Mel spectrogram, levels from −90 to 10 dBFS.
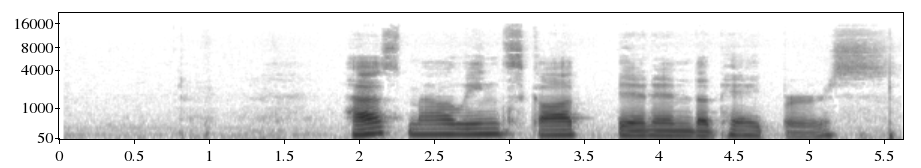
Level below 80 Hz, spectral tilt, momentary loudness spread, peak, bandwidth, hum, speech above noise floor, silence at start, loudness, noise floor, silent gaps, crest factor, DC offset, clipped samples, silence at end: -52 dBFS; -7.5 dB/octave; 14 LU; 0 dBFS; 13.5 kHz; none; 39 dB; 1.9 s; -20 LUFS; -58 dBFS; none; 20 dB; under 0.1%; under 0.1%; 0.05 s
